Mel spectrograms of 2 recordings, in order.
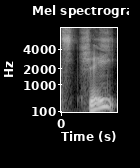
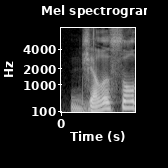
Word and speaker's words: Jellicle: Jellicle? Is that like jelly something, like Jellicol? The Jellicol ball? Jellicle ball? Yeah, I think it's Jellicle.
